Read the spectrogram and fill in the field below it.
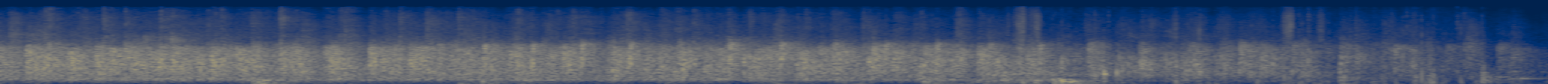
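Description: An audience claps in steady, full applause welcoming Esther Perbandt and Sven Marquardt on the Astro Noir stage, loud at first and gradually thinning out toward the end.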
